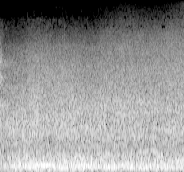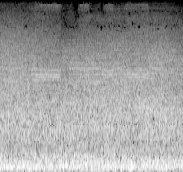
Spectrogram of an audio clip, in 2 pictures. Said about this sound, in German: Der Straßenverkehr.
